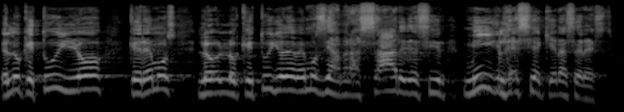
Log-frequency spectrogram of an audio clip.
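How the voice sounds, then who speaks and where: High-voiced pastor in a reverberant hall. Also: male voice, steady tone, normal speed. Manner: asks the congregation questions. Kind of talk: sermon.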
